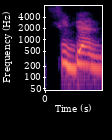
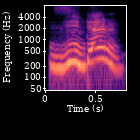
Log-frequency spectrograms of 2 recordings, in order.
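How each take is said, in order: First: The name begins with a hissing s sound. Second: The name begins with a buzzing z sound. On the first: The speaker calls it wrong. "bukan Zidane" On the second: The speaker calls it right. "Z, ya. Seperti Zidane"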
